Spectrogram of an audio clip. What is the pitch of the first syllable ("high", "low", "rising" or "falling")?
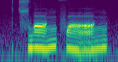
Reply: rising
